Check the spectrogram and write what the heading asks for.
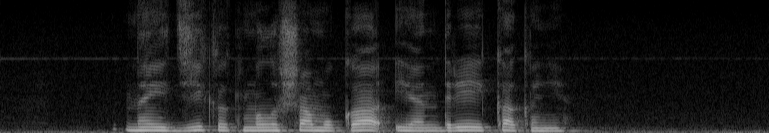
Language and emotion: Russian, neutral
